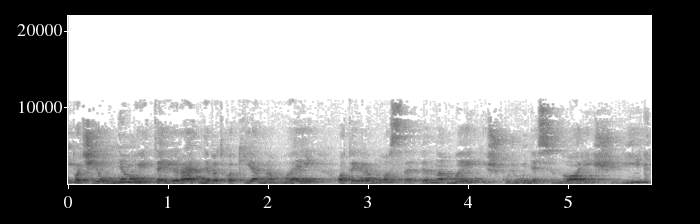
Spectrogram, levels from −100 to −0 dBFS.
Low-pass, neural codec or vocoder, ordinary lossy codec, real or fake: 19.8 kHz; none; MP3, 48 kbps; real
